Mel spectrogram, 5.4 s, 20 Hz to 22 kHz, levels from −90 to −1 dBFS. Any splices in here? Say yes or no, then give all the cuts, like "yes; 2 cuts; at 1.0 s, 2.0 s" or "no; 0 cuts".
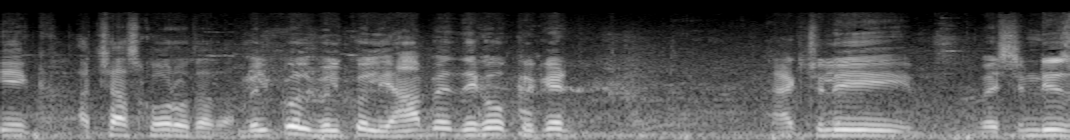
yes; 1 cut; at 1.1 s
